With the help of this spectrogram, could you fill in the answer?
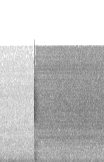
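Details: Plasma cutter torch that won't start, tested by shorting the low-voltage switch plug prongs with a screwdriver: sudden steady hiss that holds without cutting out, so the machine works and the fault is the torch switch or its lead.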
